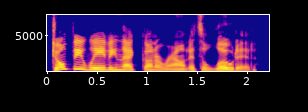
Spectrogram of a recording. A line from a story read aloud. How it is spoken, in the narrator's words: Pierce barked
